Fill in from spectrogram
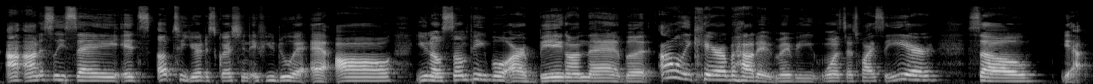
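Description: A woman's voice: fairly low pitch, fairly bright tone, recorded from a distance. A young woman vlogger, chatting in a laid-back way about her hair care routine at home. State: congested. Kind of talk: casual hair-care vlog chat. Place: home bathroom. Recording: echoey bathroom.

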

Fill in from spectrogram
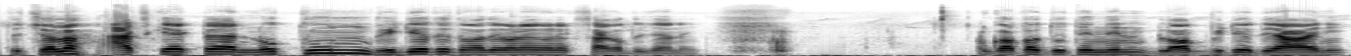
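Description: A young man vlogging casually at home, sick with a cold and a sore throat, chatting with fillers and clearing his throat. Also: on the high side, fast, fairly bright tone. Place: at home and outdoors in the yard. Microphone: handheld camera on a stand.

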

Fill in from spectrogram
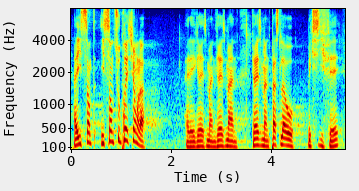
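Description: A young man giving excited, swearing live commentary while playing a football video game. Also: mid-range voice, brisk. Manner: animated, swearing, cheering and groaning at the match. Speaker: gaming commentator.

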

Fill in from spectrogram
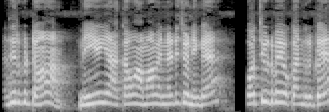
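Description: A brisk young husband who chides and teases, as a woman voices him in a cartoon. His speech is fast and bright, and it sits a bit high. He has a Kanyakumari Tamil accent. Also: fairly even intonation. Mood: chiding. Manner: quick, chiding, teasing. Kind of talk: cartoon voice acting.

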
